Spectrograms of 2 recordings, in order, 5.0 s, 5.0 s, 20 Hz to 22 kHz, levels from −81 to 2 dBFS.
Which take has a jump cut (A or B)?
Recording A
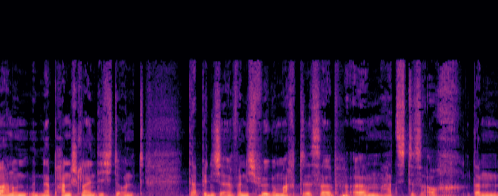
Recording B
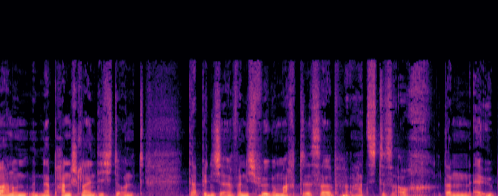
B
